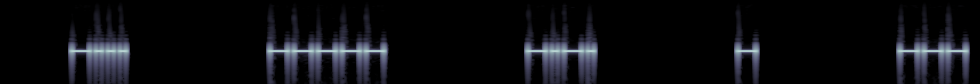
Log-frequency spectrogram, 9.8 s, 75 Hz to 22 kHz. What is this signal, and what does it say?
Morse code, heard as a keyed tone, about 21 wpm, spaced as for 5 wpm, 700 Hz. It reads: B0CTO
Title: USA Call Signs - 6 Characters - 8x Character Spacing - 20wpm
